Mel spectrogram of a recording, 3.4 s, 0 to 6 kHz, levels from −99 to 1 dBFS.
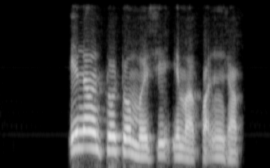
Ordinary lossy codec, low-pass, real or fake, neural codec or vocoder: Opus, 64 kbps; 5.4 kHz; fake; codec, 16 kHz, 16 kbps, FunCodec, trained on Chinese and English, 50 frames a second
